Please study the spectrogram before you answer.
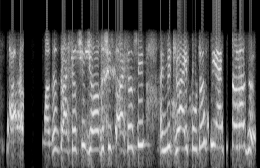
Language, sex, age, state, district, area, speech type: Kashmiri, female, 18-30, Jammu and Kashmir, Ganderbal, rural, conversation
